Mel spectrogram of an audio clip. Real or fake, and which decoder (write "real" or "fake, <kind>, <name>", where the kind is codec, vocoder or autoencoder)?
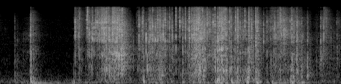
fake, vocoder, BigVGAN v2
